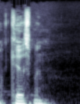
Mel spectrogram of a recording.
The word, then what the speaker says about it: Kissmann: Kyle Kissmann. – Just like it's spelled. Sounds just like it's spelled. – Two N's.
